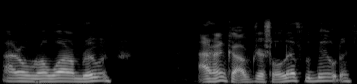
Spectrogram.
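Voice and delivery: [name]. Acted. Streamer riffing for viewers, loose Elvis impersonation. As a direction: ham it up as a not-quite Elvis. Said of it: "Sound like [name]".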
